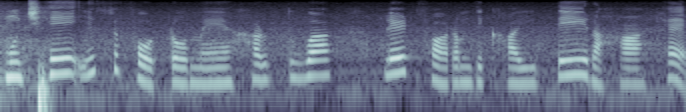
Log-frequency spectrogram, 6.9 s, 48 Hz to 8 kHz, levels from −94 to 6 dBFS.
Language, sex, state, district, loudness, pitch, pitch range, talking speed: Hindi, female, Madhya Pradesh, Katni, -18 LUFS, 215 Hz, 185-260 Hz, 85 wpm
